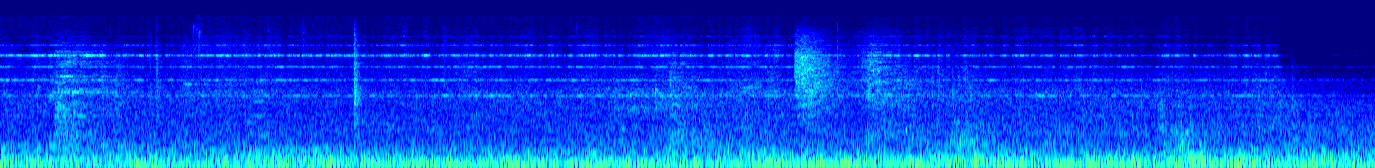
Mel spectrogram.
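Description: Container crane machinery running as the boom is lowered: a steady low drone with several steady high whines over it. Brief metallic squeals come about half a second in and again around six seconds.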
